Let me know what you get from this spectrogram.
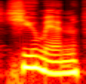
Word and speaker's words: HVMN: And HVMN, I used to always pronounce it like human, but it stands for Health Via Modern Nutrition.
